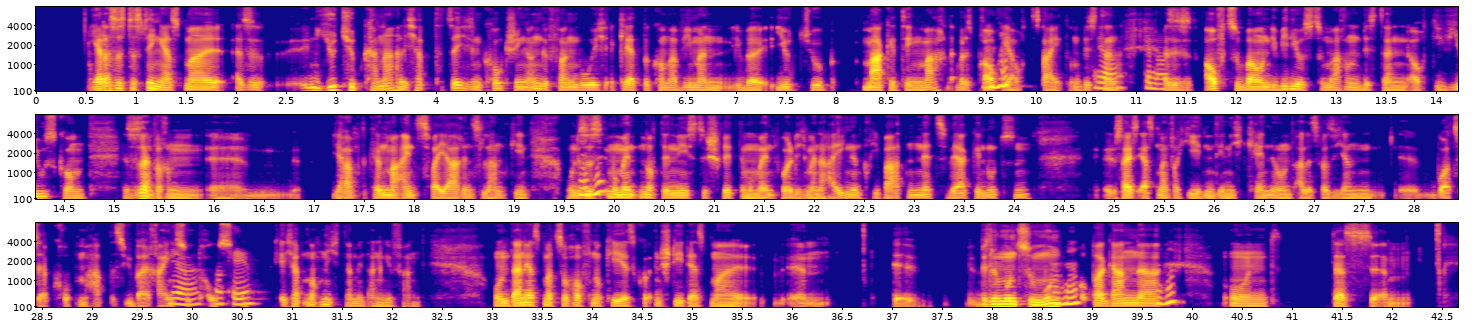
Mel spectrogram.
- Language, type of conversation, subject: German, advice, Wie blockiert Prokrastination deinen Fortschritt bei wichtigen Zielen?
- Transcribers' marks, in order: none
